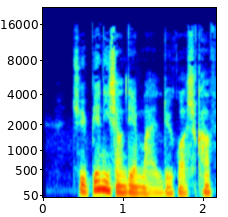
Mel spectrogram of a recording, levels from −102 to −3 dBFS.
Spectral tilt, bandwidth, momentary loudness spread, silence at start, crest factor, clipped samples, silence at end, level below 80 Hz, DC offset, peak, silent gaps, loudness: -6.5 dB/octave; 15.5 kHz; 10 LU; 0.4 s; 14 dB; under 0.1%; 0.05 s; -46 dBFS; under 0.1%; -12 dBFS; none; -25 LUFS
